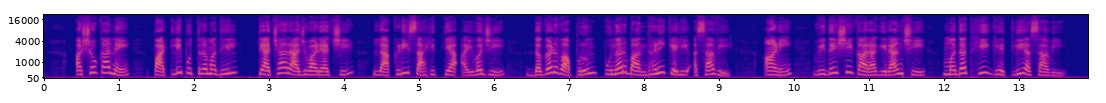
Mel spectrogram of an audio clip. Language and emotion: Marathi, neutral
